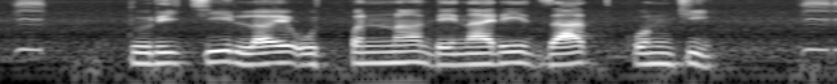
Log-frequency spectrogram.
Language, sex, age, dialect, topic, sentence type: Marathi, male, 18-24, Varhadi, agriculture, question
